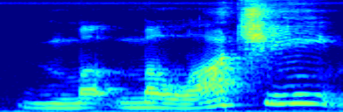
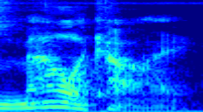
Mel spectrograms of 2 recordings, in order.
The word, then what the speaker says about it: Malachi: stood out to her and she couldn't even pronounce it Malati malechie a it was malachi and this sweet woman who has by her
